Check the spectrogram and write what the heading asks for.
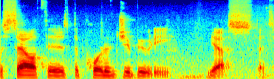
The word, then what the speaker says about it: Djibouti: down on the south is the port of Djibouti yes that's how it's spelled and that's how it's pronounced Djibouti right um there are strategic partner with the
